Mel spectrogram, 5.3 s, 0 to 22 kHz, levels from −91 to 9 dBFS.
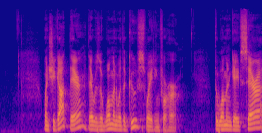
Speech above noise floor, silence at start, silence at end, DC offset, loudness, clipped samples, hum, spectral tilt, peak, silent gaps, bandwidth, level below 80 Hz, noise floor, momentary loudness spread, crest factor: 35 dB; 0.9 s; 0 s; under 0.1%; -25 LUFS; under 0.1%; none; -5 dB/octave; -6 dBFS; none; 16.5 kHz; -52 dBFS; -60 dBFS; 9 LU; 20 dB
